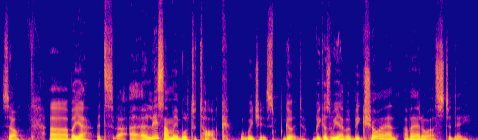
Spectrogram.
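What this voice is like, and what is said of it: Voice still not fully recovered. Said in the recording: “my voice is still not fully recovered”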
